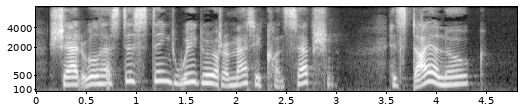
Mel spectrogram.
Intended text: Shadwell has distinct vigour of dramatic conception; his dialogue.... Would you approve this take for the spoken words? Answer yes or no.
no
